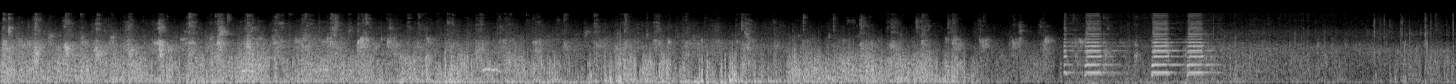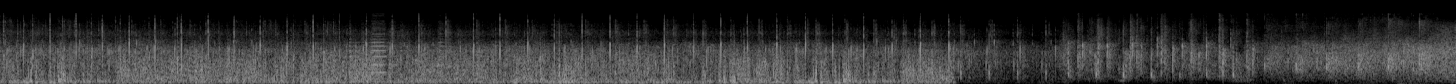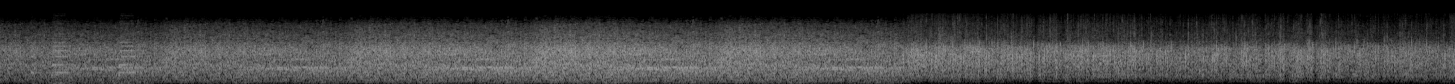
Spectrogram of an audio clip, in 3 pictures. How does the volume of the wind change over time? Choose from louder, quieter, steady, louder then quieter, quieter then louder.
quieter.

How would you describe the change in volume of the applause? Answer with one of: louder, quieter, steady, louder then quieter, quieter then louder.
quieter then louder.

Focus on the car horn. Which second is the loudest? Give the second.
12 s.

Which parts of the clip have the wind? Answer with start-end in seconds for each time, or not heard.
0.0-24.1.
